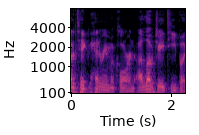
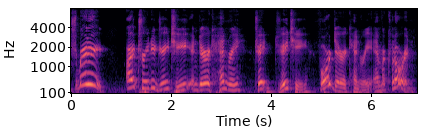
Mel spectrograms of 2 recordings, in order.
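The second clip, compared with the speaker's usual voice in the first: very high, very loud, shrill, swooping put-on voice; 13 semitones higher, 9 dB louder than usual. Acting out a message about a player trade, imitating someone's voice. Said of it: "Let me do the voice".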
